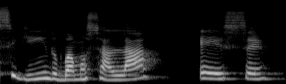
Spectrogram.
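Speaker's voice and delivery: ordinary talk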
